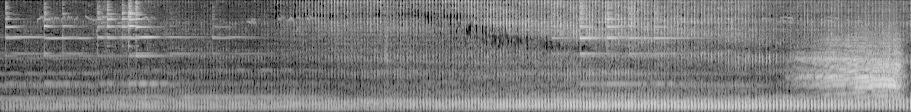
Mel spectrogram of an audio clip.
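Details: Cattle herded along to the rice field, one calling its companions to the pen: a long, deep, drawn-out moo swelling louder over several seconds, with jingling cowbells at the start and a brief higher cry near the end.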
